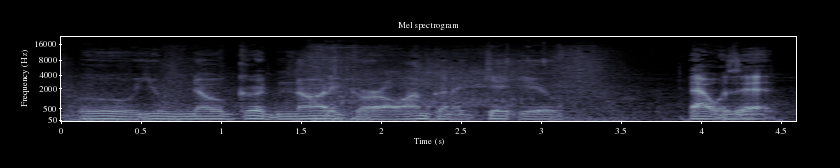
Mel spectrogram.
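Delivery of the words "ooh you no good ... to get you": put-on whispery robot voice, quieter. Imitating the robot lady GLaDOS taunting a player: whispering GLaDOS voice. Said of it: "This robot lady whispering to me and going".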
